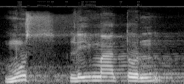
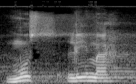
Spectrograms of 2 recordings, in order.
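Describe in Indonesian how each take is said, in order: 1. Kata ini berakhir dengan bunyi 'tun'. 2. Kata ini berakhir dengan bunyi 'h' yang lembut.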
